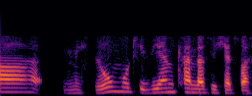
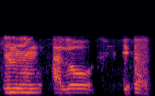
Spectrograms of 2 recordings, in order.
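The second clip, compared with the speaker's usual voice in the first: bad phone line. Real, not acted. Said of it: "ich höre dich ganz schlecht".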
